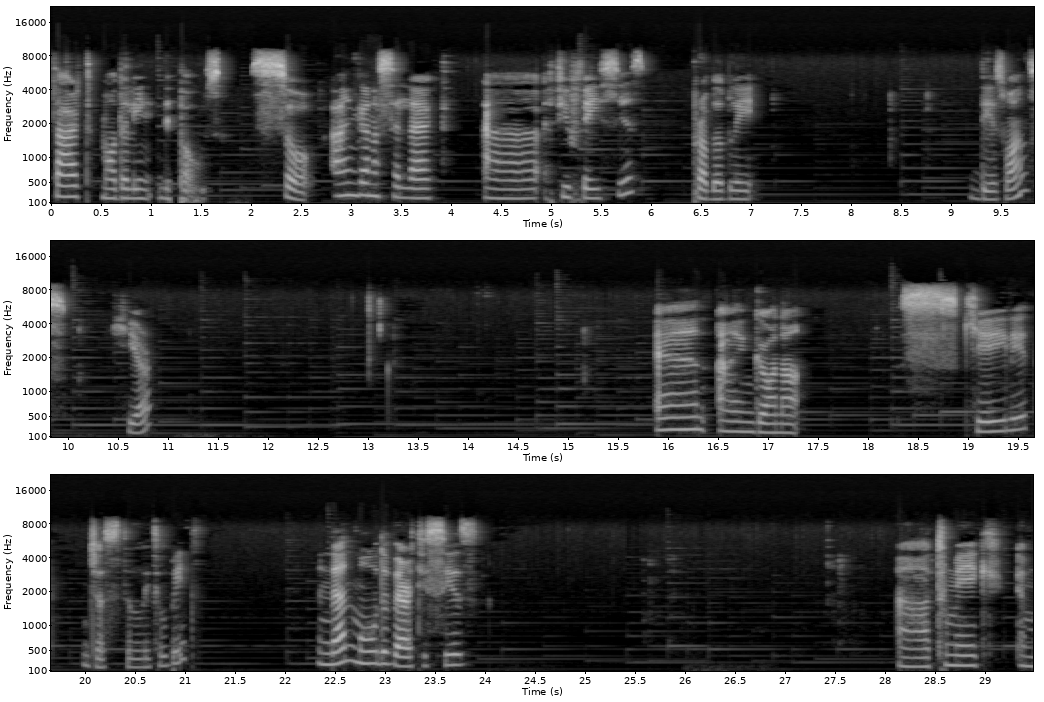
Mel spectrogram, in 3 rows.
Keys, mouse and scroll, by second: 0.3-1.3 scroll up 1, 1.3 Tab, 2.3 shift+middle click, 2.6-3.3 scroll up 2, 3.3 ctrl+3, 3.8 click, 4.6 shift+click, 6.0 KP_Decimal, 6.6 scroll down 6, 6.8 middle click, 7.7-8.0 scroll up 1, 8.0 middle click, 8.9 shift+click, 9.3 shift+click, 9.6 scroll down 1, 9.7-11.6 middle drag, 11.6 KP_1, 13.7 click, 14.3-14.8 scroll up 2, 14.8-15.9 middle drag, 15.9-16.3 scroll up 1, 16.3-18.4 shift+middle drag, 18.4 s, 22.2 click, 23.3 ctrl+1, 24.4 click, 25.2 shift+v, 26.7 click, 27.2 shift+v, 27.8 click, 28.1 shift+v, 29.1 click.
